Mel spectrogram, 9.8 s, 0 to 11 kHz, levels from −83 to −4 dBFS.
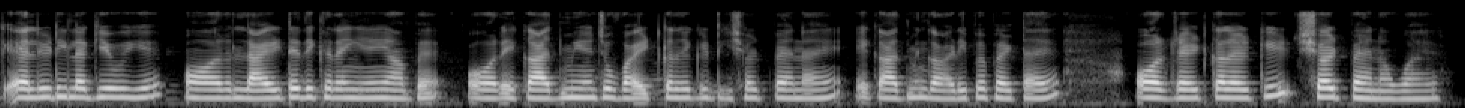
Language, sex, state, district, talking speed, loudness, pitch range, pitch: Hindi, female, Jharkhand, Jamtara, 210 wpm, -24 LUFS, 220-235 Hz, 225 Hz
